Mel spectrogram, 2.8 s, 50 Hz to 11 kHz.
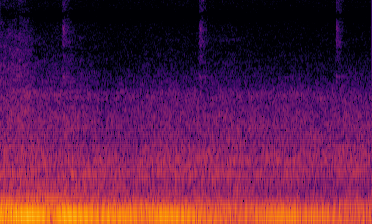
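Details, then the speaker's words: Forest River Surveyor Legend 240BHLE RV refrigerator on propane: faint sharp igniter tick about once a second over a low rumble, but the burner doesn't light; after resetting it lit on a later try. "so it's trying right now let's see if it goes still clicking it's still trying let's see what happens nope didn't work"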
